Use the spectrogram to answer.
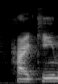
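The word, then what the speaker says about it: thar cionn: Again, I know it looks like Har Kyun. In Connacht, it's going to be more so pronounced Har Keen, and it tends to be used more in Connacht.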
